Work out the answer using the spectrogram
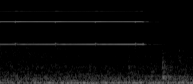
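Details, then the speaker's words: Clamp meter in continuity mode on a 127 V single-phase panel job: steady high-pitched beep about 1.5 seconds, sounding when resistance is below 200 ohms, indicating a closed circuit, used to check whether a conductor is broken. "Quando você seleciona essa opção e o valor de resistência ficar abaixo de 200 ohms, o alicate acusa esse ruído. Tem a função de identificar a continuidade elétrica, muito bom para saber se um condutor está rompido."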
